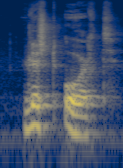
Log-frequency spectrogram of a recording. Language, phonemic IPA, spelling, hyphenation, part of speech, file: Dutch, /ˈlʏst.oːrt/, lustoord, lust‧oord, noun, Nl-lustoord.ogg
- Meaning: retreat, resort (place where one goes for recreation or solitude)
